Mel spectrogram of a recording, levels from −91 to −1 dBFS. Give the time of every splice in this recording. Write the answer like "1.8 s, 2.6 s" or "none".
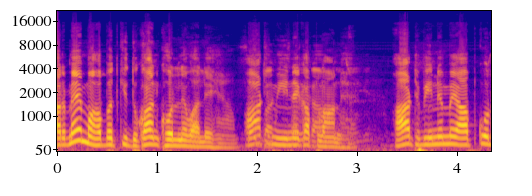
1.7 s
